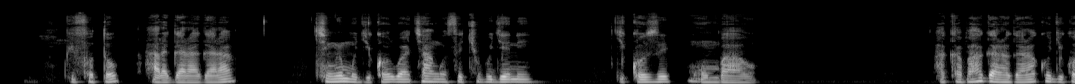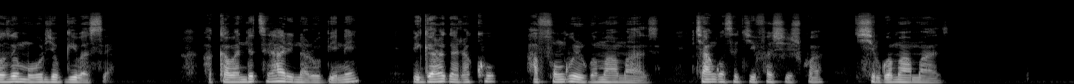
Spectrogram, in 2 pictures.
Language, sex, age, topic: Kinyarwanda, male, 25-35, finance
